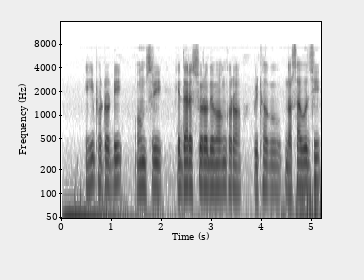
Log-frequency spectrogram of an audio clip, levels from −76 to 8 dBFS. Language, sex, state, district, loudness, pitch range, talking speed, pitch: Odia, male, Odisha, Khordha, -20 LUFS, 115-125 Hz, 125 wpm, 125 Hz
